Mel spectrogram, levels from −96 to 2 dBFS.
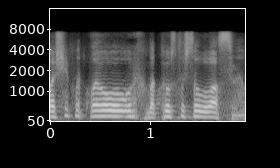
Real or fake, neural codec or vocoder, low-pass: fake; codec, 16 kHz, 0.5 kbps, FreqCodec, larger model; 7.2 kHz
